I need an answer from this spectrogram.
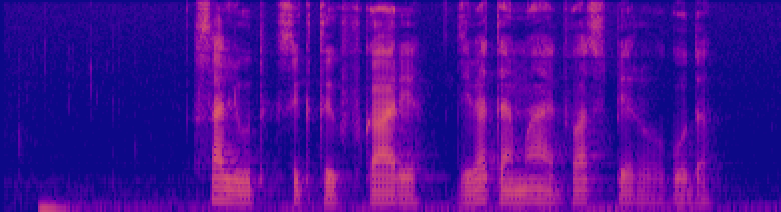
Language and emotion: Russian, neutral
